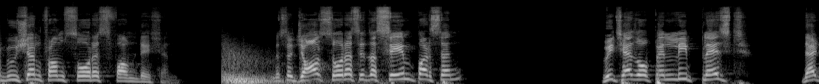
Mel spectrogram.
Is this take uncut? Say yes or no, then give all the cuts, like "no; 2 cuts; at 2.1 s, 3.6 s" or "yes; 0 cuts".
no; 1 cut; at 2.4 s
